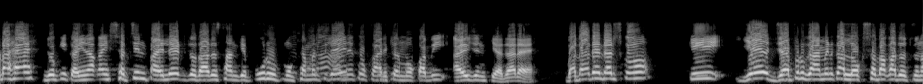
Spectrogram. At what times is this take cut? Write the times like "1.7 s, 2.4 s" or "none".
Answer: 3.6 s

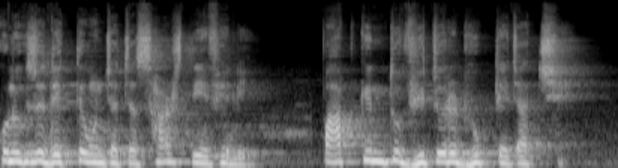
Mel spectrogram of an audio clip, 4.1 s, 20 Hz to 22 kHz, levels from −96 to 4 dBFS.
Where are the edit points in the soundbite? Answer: 2.0 s

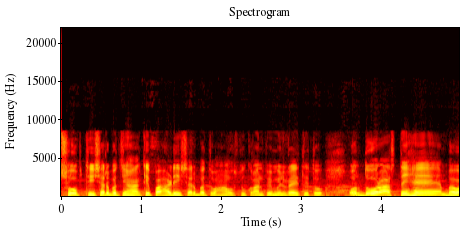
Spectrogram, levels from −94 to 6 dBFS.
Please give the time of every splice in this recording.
3.7 s

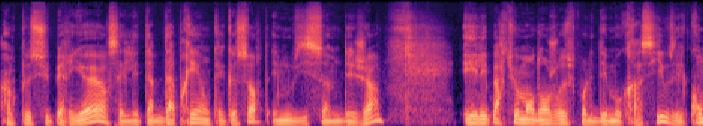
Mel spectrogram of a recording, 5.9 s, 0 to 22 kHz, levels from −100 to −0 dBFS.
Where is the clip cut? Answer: none

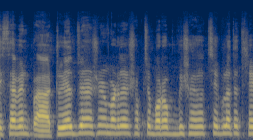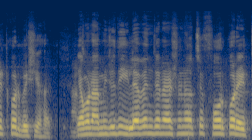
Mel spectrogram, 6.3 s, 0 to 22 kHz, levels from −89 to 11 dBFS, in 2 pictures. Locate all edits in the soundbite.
none

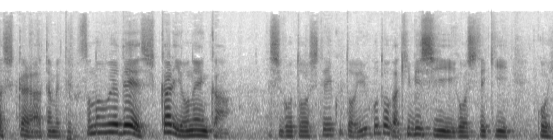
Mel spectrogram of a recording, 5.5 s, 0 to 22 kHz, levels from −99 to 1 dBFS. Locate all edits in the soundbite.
4.0 s

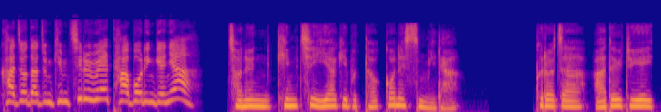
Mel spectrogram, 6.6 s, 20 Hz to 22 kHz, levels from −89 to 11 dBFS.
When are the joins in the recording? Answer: none

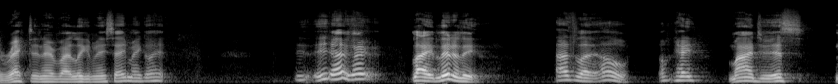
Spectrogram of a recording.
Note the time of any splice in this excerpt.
7.1 s

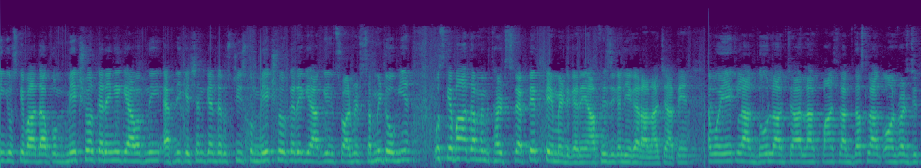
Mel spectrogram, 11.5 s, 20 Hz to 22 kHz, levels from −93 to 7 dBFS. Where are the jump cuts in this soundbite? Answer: 8.9 s

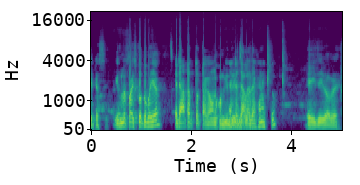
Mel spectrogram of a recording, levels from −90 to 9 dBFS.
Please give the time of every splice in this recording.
2.5 s

